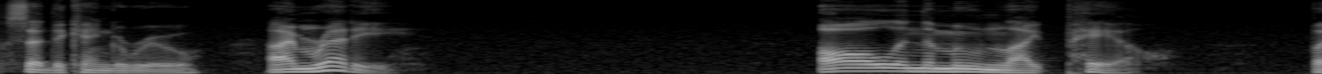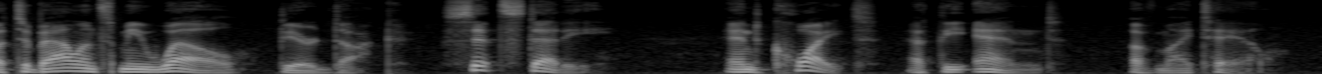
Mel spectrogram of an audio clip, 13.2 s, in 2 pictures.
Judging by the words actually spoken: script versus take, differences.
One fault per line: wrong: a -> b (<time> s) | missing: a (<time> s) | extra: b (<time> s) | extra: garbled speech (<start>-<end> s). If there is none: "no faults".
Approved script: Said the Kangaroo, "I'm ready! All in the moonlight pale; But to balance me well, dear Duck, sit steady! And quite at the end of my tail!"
no faults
